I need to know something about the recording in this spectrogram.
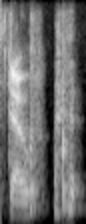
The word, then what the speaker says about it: DVPE: named my band that dvpe which i'm hoping i'll pronounce that right i hope it's not supposed to be dupe or something uh it's dope dope it's dvd based dope yeah it's just us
